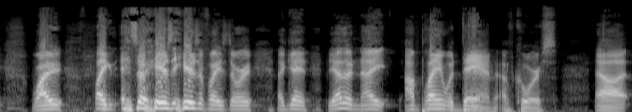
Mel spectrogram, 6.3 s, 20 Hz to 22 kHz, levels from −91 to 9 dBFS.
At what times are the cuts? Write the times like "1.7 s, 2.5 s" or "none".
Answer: none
